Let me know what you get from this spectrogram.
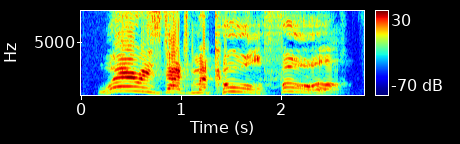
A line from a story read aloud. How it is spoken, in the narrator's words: the Scottish giant shouted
